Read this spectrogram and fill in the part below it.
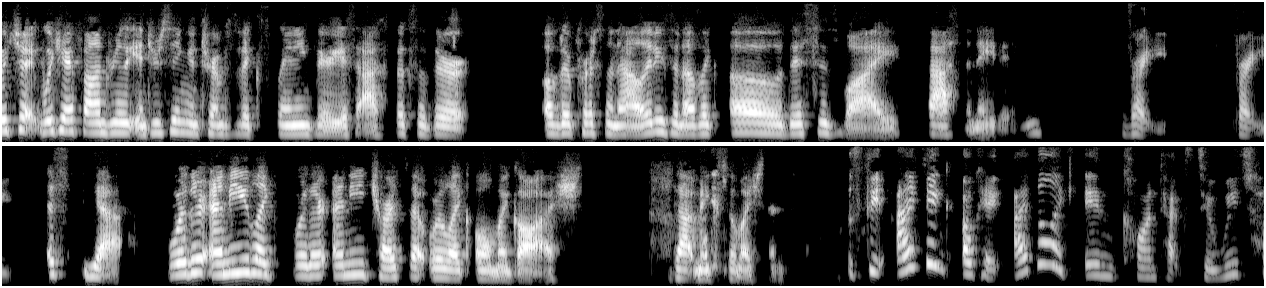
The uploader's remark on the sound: We would apologize for all technical glitches.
